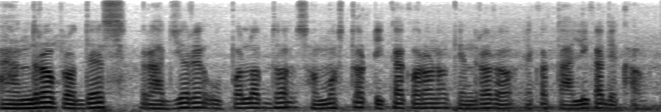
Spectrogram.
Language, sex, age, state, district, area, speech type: Odia, male, 30-45, Odisha, Ganjam, urban, read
